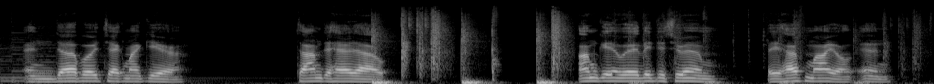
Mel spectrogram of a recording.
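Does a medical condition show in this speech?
Yes: Down syndrome, trisomy 21.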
